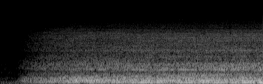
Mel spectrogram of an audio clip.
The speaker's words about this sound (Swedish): Ja, det ljud som hörs här, det blixtrar och dundrar.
